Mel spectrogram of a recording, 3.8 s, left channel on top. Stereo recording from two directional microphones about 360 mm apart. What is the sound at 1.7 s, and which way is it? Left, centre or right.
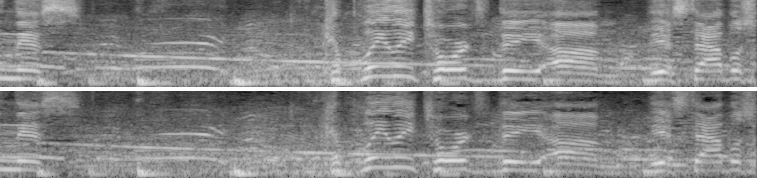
Speech, left.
